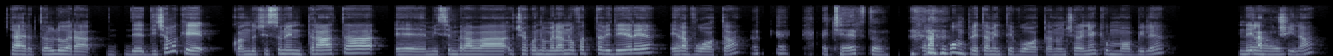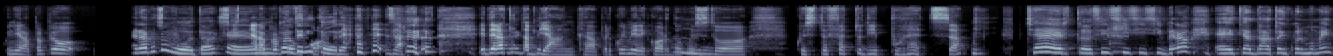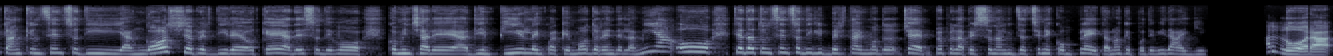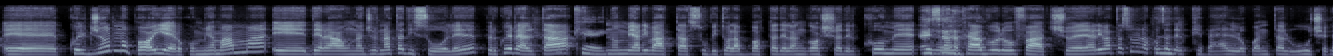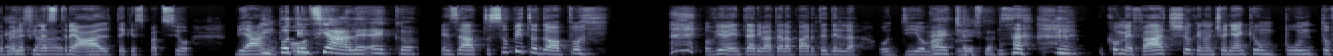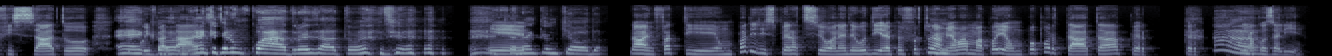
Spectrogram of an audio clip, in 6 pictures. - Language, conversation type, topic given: Italian, podcast, Che cosa rende davvero una casa accogliente per te?
- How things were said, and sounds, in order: "Okay" said as "oka"; chuckle; "proprio" said as "propo"; tapping; "proprio" said as "propio"; giggle; laughing while speaking: "esatto"; chuckle; other background noise; snort; sigh; "riempirla" said as "diempirla"; "cioè" said as "ceh"; "proprio" said as "propio"; laughing while speaking: "Esatto"; giggle; laughing while speaking: "dopo"; giggle; chuckle; laughing while speaking: "Ma ceh"; "cioè" said as "ceh"; "cioè" said as "ceh"; giggle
